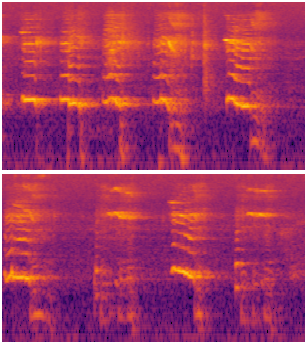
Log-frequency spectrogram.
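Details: A female American Pit Bull Terrier whines in repeated high, nasal, wavering bursts, pleading to be let onto a treadmill.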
